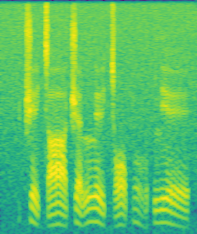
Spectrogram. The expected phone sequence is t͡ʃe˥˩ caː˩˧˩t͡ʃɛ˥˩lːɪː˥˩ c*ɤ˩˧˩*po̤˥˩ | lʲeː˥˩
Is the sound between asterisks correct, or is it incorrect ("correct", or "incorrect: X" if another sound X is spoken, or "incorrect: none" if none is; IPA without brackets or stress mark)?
incorrect: ɔ˩˧˩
